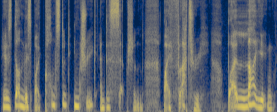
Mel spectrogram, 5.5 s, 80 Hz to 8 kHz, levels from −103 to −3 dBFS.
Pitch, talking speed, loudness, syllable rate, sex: 180 Hz, 130 wpm, -24 LUFS, 5.0 syllables/s, male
